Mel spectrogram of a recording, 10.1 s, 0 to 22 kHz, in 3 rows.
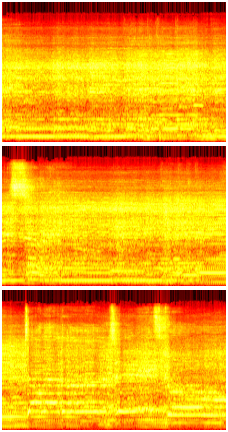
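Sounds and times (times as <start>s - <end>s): electric guitar chords: 0.0s - 10.0s
live rock band: 0.0s - 10.0s.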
